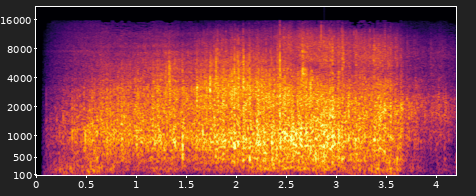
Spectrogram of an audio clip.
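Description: A loud, steady rushing hiss with faint crackles, like rain or static, that comes in at once and fades away just before speech begins.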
